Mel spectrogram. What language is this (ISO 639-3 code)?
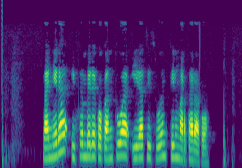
eus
